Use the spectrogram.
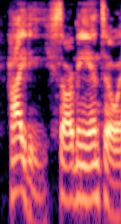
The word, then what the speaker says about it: Heidi Sarmiento: Masters sifu Heidi sarmiento hello master sifu hi Heidi sarmiento am I pronouncing that correctly yes that is correct okay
